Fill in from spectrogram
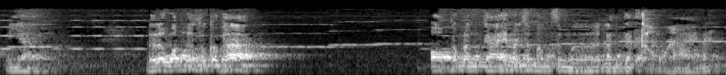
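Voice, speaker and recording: A man's voice: medium pitch, normal speed, gravelly, pauses often. Young man, teasing older-brother tone, distant echoey recording. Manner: teasing, big-brotherly advice. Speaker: departing contestant. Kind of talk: casual farewell message. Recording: roomy, distant, muffled with music. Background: music.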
